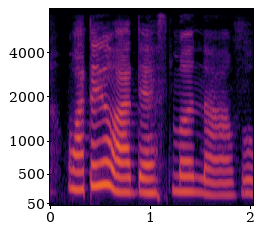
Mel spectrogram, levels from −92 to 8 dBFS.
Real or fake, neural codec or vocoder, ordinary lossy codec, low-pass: fake; vocoder, 44.1 kHz, 128 mel bands, Pupu-Vocoder; none; 7.2 kHz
